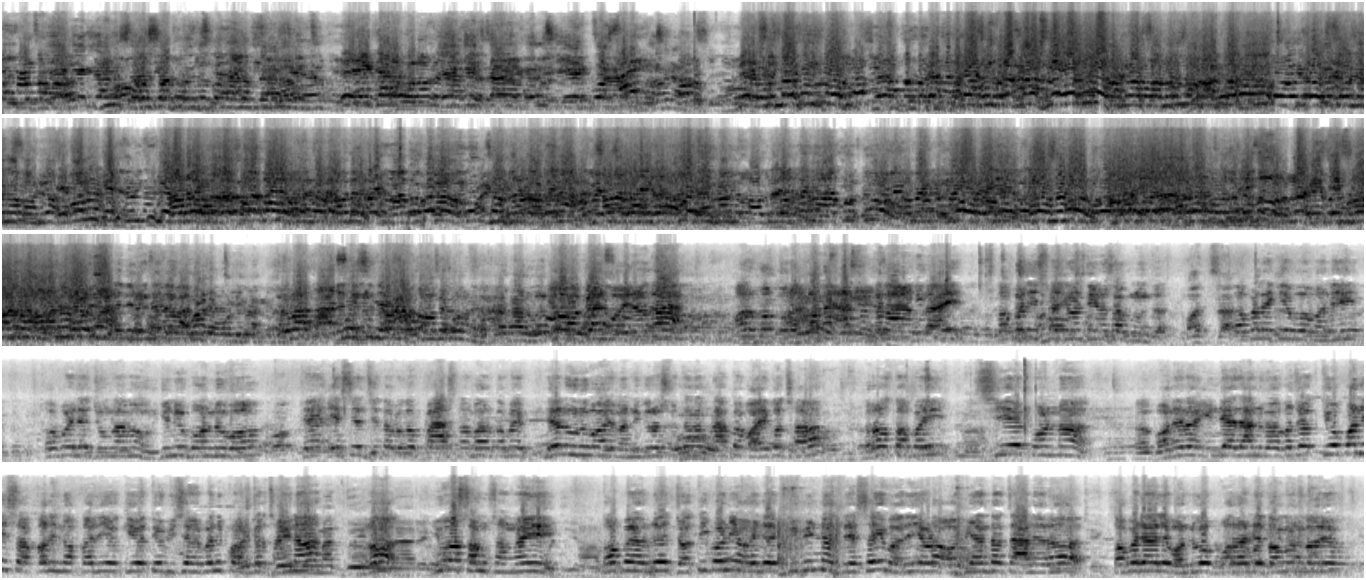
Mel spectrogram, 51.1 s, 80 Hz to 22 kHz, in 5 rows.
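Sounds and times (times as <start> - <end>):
people talking loudly: 0.0 - 51.0.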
